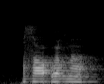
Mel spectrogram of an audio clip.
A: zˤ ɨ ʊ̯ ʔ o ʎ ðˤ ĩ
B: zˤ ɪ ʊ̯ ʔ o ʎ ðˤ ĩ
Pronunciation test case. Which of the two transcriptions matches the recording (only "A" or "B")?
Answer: A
